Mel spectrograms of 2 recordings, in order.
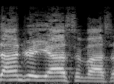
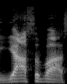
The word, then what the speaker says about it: Andre Yosivas: Listen, I heard like pronounced like 4 different times when I was. I'm pretty sure it's Andre Yosivas. I think the third time's a charm there. – Hey, you got it right, Yosivas.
